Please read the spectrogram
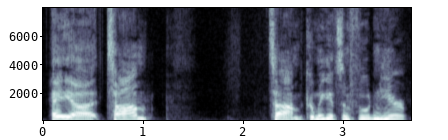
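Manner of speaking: calling out. Acted. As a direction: call across to the engineer. Calls to engineer off mic.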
